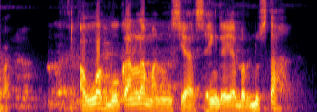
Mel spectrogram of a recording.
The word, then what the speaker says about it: Allah: Bukan Bapak kan sudah biasa baca Allah pakai tasdid. Kalau di sini kan enggak ada tasdid. Jadi Bapak bacanya Allah saja. Tetapi penggunaan kata Allah di dalam kitab mereka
